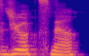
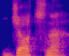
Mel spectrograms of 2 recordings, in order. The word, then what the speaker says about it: Jyotsna: own book, links below to connect with I've mispronounced your name again. Apologies. it's Jyotsna. Jyotsna.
